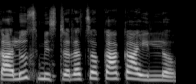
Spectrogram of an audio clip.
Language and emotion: Goan Konkani, neutral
